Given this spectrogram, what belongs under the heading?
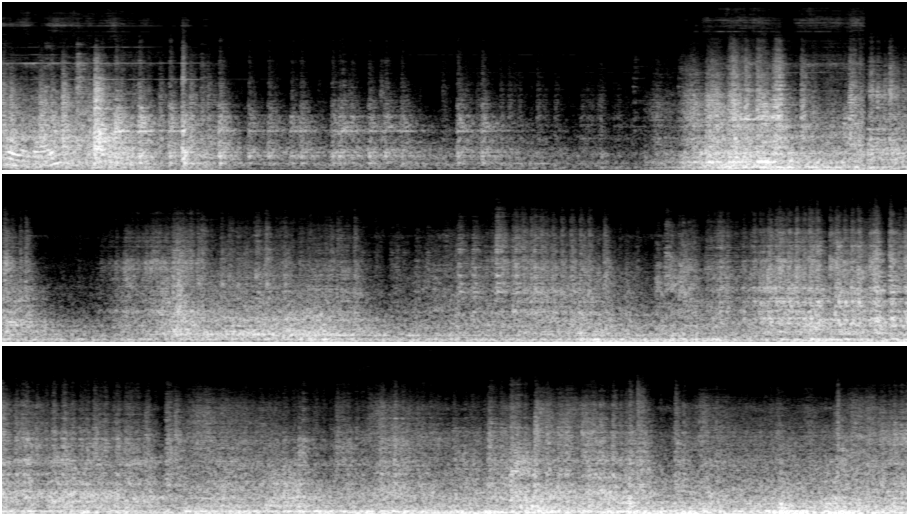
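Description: A freight train gets moving again, starting with quieter rattling and creaks, then a loud, steady rumble of rolling cars with rhythmic rail clacks and metallic clanks, heard close from on board for the rest of the stretch.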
